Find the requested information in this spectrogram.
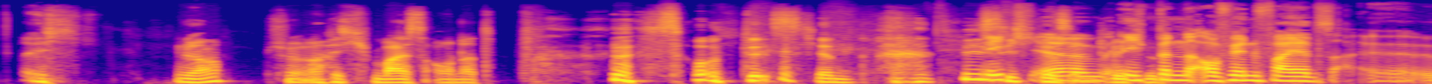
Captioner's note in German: gelächter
